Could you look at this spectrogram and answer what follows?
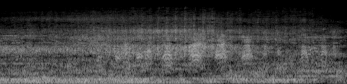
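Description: Native chickens packed in sacks at a busy poultry market, a dense, continuous jumble of clucking and squawking fowl filling the space with steady crowd noise.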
